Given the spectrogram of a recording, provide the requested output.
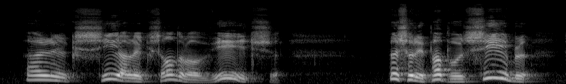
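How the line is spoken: Pained exclamation. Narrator (French): s'écria-t-il avec douleur

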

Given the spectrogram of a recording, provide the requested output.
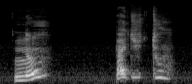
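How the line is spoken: Shouted back. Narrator (French): cria-t-elle à son tour

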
